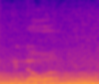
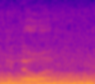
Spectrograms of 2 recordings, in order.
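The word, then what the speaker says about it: Conneaut: connecticut okay hang on it's not connecticut some kanoa there we go kanoa because it's got a silent t i figure just the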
